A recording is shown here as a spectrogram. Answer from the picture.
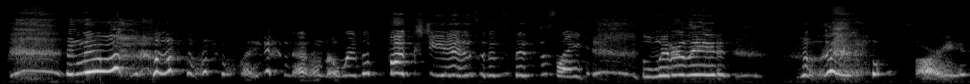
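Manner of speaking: tearful laugh cracking into crying; breaking down while trying to laugh; laughing through tears. Real, not acted. Breaks down over her missing cat.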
